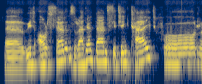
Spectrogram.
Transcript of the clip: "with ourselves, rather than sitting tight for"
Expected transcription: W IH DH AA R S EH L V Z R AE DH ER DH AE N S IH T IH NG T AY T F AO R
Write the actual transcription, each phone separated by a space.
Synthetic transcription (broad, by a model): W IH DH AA W S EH L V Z R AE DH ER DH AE N S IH T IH NG T AY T F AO R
